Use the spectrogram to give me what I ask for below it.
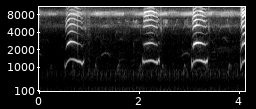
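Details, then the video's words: Baby cats, newborn kittens, meowing in short high cries, four calls about a second apart, each slightly arched in pitch, over a low steady hum. "Kitten meowing|kitten meowing sound effect|"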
